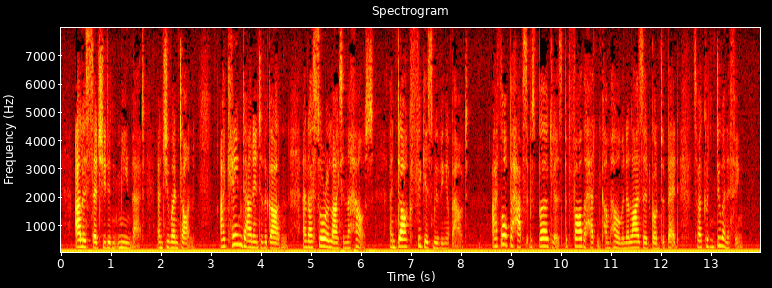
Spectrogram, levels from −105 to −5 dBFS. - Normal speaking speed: No, fast, 220 wpm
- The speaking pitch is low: Yes, very low, 95 Hz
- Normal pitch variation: No, narrow, 2.0 semitones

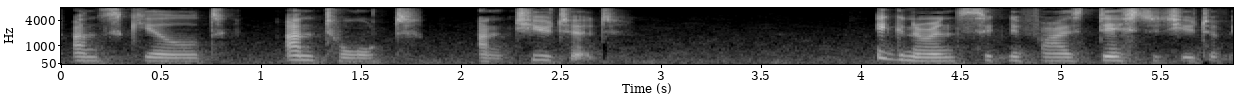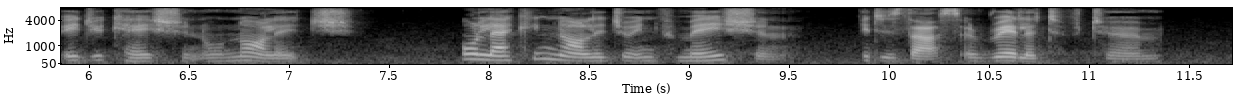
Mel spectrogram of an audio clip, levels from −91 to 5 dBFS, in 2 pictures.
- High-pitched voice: Yes, high, 195 Hz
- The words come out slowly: Yes, slow, 110 wpm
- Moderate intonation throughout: Yes, average, 3.5 semitones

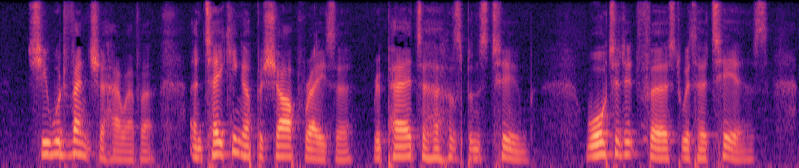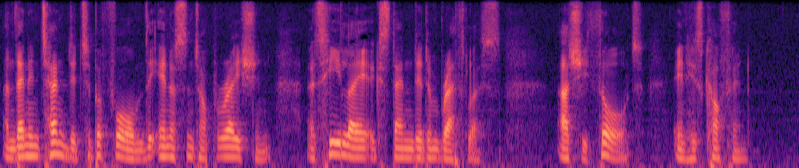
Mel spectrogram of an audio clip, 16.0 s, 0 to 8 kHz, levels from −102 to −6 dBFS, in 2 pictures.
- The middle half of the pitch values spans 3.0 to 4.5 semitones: Yes, average, 3.8 semitones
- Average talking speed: Yes, average, 150 wpm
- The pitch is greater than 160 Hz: No, low, 125 Hz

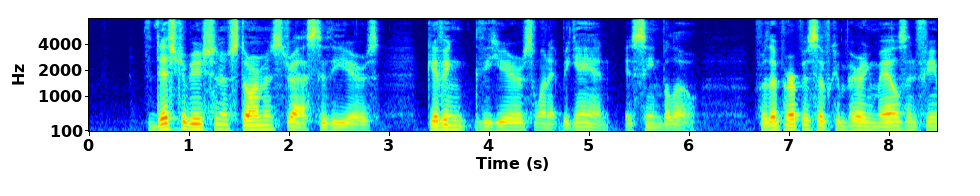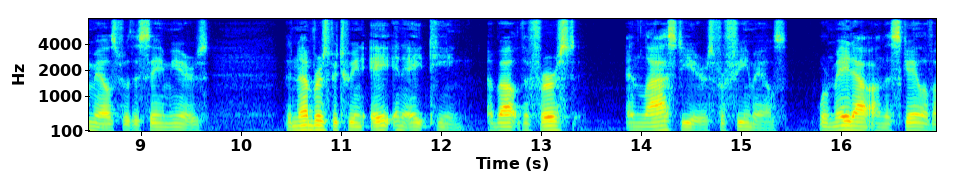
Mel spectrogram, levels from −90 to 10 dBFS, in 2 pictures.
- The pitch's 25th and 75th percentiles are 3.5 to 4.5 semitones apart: No, average, 2.8 semitones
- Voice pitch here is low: Yes, low, 105 Hz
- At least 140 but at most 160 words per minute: No, average, 190 wpm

